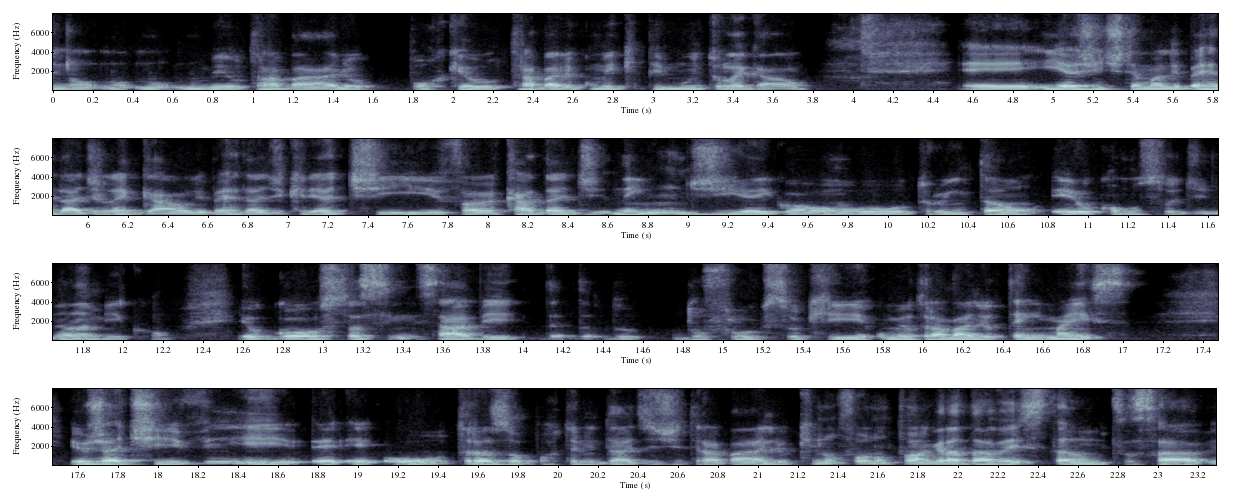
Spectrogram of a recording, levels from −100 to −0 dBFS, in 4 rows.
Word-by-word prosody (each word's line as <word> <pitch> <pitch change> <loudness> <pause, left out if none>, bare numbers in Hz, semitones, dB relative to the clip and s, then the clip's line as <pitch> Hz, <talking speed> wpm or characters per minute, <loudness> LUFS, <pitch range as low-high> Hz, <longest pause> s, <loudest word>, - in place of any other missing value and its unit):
no 85 -2 -4
no 85 0 -7
no 90 +2 -5
meu 90 0 -1
trabalho, 90 0 -1
porque 100 +1 -5
eu 95 -2 +1
trabalho 90 -3 +1
com 90 - -13
uma 95 - -2
equipe 95 +2 -8
muito 95 +6 -3
legal, 105 -8 -2 0.7
eh, 85 0 +3
e 100 - +2
a - - +7
gente 100 +1 -1
tem 105 - +1
uma 95 - +2
liberdade 90 -2 +2
legal, 85 -4 0
liberdade 85 0 -1
criativa, 85 -2 -2
cada 90 +1 +2
dia 90 -1 -7
nem 105 +4 +2
um 140 +1 -1
dia 105 -4 0
é - - +5
igual 90 -1 0
ao 105 +1 0
outro, 95 +1 -1
então, 100 +1 0
eu 120 +2 +5
como 110 -5 -5
sou 100 -2 -7
dinâmico, 90 +3 -6 0.3
eu - - +1
gosto, 425 0 +3
assim, - - -3
sabe, - - 0
d 425 - -4 0.2
do - - -10
do 90 +3 -11
fluxo 100 -2 -5
que 95 +1 -3
o - - -7
meu 100 -1 0
trabalho 100 +4 +3
tem, 90 -6 -1
mas 95 +1 -1 0.5
eu - - +3
já 105 +2 +7
tive, 110 - -2
eh 90 - +3
eh, - - -5
outras 110 -3 +2
oportunidades 90 -4 -4
de 90 0 -9
trabalho, 85 +5 -1
que 125 +1 -10
não 130 - -2
foram 135 - -1
tão 130 - +2
agradáveis 120 -5 +4
tanto, 95 -2 0
sabe, - - +4
95 Hz, 175 wpm, -23 LUFS, 90-105 Hz, 0.7 s, a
